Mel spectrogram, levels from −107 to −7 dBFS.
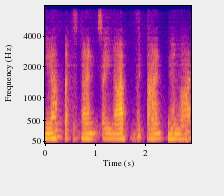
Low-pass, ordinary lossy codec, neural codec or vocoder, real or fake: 7.2 kHz; none; codec, 44.1 kHz, 0.9 kbps, DAC; fake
